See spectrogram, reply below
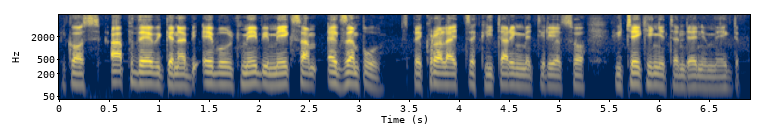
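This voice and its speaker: A man's voice: lowish voice, little pitch movement, quick pace, no room sound. A man with a Southern African accent giving an informal guided tour, explaining things and repeating phrases as he goes.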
